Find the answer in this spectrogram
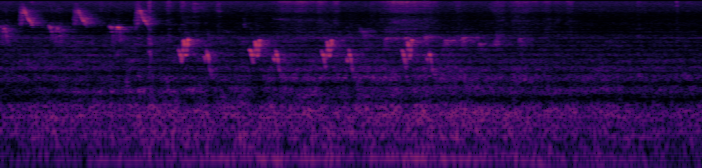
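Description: Small birds calling: a quick run of high, downward-sliding chirps, about three a second, for the first second and a half, then a scatter of short, sharp notes lower down over the next few seconds.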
